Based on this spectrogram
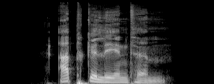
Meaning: strong dative masculine/neuter singular of abgelehnt
- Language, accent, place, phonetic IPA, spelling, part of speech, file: German, Germany, Berlin, [ˈapɡəˌleːntəm], abgelehntem, adjective, De-abgelehntem.ogg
